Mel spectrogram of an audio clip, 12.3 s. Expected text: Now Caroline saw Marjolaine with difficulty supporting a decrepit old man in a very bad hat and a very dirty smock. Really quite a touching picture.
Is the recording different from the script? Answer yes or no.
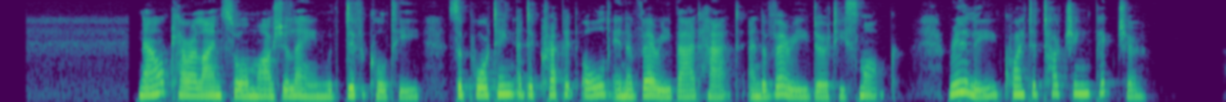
yes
